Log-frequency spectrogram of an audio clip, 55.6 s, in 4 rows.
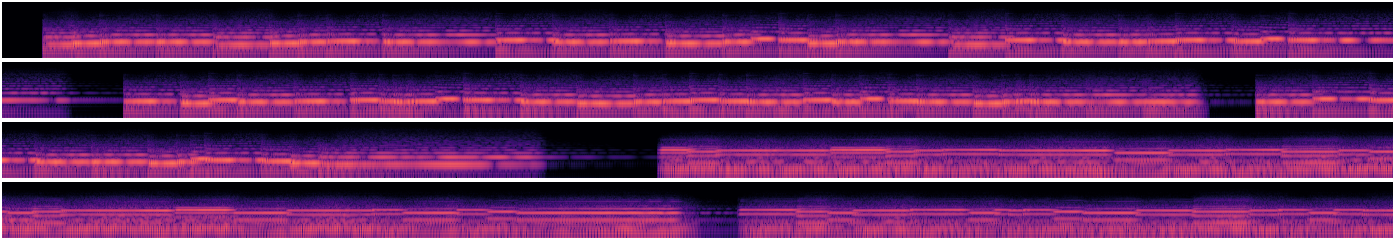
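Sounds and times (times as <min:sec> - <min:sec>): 
keyboard piece: 0:00.4 - 0:55.6.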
